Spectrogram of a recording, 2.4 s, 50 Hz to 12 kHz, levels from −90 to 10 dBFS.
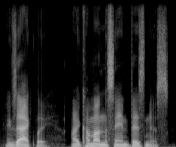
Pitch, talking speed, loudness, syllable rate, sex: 145 Hz, 180 wpm, -20 LUFS, 5.7 syllables/s, female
